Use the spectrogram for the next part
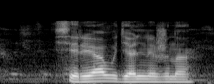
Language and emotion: Russian, neutral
